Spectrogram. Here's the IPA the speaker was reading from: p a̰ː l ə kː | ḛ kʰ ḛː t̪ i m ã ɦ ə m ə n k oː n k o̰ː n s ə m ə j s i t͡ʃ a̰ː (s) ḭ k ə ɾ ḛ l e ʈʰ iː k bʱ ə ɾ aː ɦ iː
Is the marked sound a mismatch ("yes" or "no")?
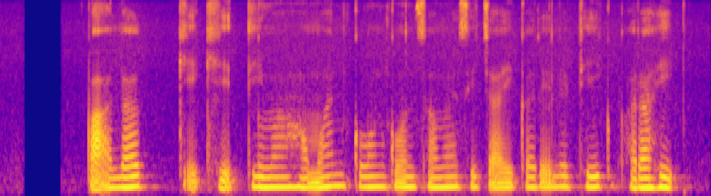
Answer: yes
